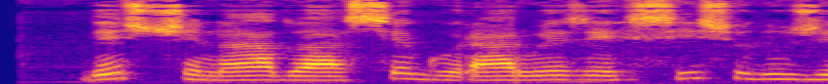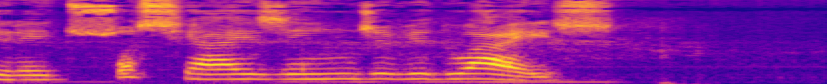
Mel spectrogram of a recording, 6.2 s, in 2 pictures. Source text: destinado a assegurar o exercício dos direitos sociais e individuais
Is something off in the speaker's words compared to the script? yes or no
no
